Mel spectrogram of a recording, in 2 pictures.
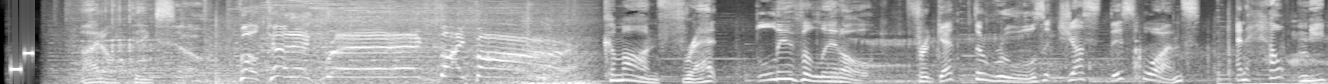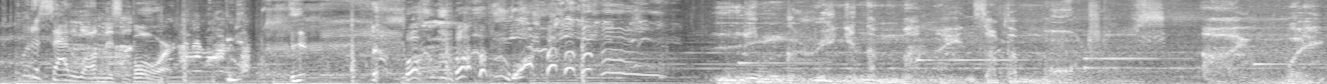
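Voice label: English Canadian M Gaming, accent of canada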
